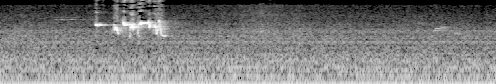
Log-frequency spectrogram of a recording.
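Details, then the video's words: Sharp song from wild-caught birds in first moult, from the Mandali crossing area: one brief, rapid burst of bright chattering notes near the start, then only a constant low hum. "تغريد مخاليف وحشيات اول عزله كاع منفذ مندلي طيور حاده"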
